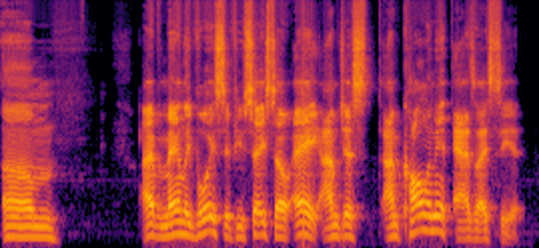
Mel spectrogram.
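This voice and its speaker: A man hosting a podcast, chatting casually and reading news articles aloud with a jokey, animated delivery. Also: mid-range voice, moderate pace. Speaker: podcast host.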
